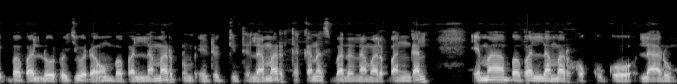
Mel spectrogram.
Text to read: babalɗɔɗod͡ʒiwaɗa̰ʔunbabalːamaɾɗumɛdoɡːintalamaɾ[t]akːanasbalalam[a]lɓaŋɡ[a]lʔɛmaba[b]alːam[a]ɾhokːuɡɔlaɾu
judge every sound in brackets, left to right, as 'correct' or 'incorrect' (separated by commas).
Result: correct, correct, correct, correct, correct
